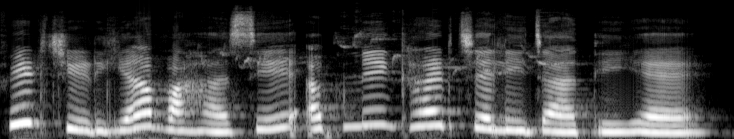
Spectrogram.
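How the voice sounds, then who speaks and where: High-pitched woman narrating a story. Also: expressive, slow. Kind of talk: scripted storytelling narration for a cartoon.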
